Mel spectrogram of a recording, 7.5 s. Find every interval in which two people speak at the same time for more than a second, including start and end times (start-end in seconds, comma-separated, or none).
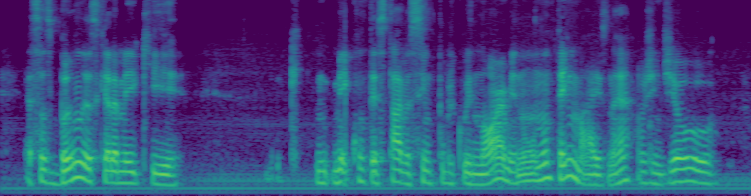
none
